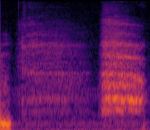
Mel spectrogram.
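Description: A person's sharp in-breath through the mouth, about half a second long, taken near the end just before speaking again.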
